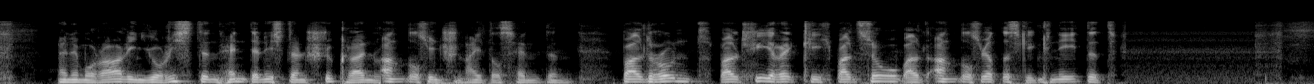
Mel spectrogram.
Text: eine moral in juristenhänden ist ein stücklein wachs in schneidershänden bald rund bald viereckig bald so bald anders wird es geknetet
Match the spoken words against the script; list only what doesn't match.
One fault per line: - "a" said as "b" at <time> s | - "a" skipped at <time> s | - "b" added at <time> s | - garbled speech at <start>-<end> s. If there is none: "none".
- "wachs" said as "anders" at 3.8 s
